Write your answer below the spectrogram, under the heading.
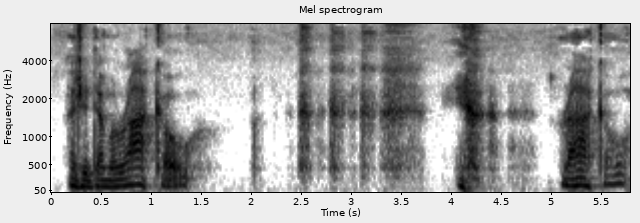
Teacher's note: rather than linking on the consonant, they lengthen the vowel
